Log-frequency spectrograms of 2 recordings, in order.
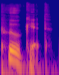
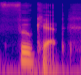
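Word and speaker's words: Phuket: pukit I have but I've definitely heard it pronounced a few different ways yeah well that's the thing it's puket not fukit just in case anybody out there was wondering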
